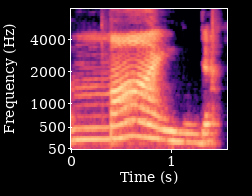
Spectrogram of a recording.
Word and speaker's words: mind: I have M and then the glued sound IND. And remember, it's a closed syllable exception. It breaks the rules because that I says its name for that long vowel sound.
